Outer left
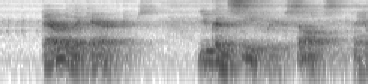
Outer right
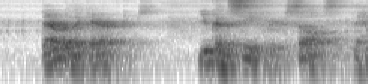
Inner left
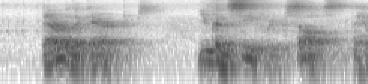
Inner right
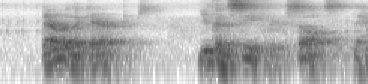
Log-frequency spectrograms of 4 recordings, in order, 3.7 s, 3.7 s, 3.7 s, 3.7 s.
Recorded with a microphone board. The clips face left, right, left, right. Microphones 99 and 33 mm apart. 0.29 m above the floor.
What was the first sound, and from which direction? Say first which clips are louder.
A man speaking: outer right 1 dB, inner right 1 dB; 25° right (ahead or behind).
